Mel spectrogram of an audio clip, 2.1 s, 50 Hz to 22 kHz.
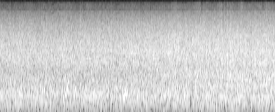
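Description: Water sprays steadily onto the side of a StoveHut 70 tent and pools on a seam, a constant even hiss of spattering water with no pauses.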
